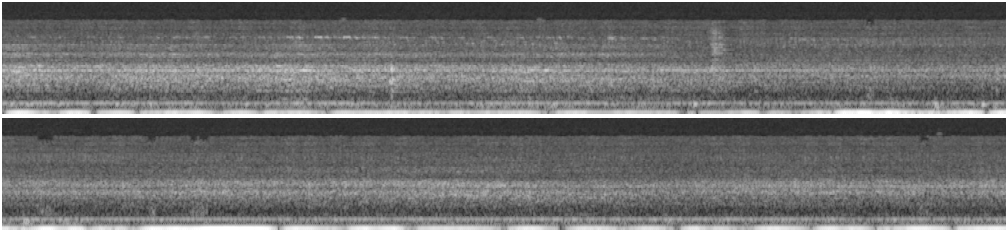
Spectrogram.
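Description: Wind buffets the microphone in gusts outdoors.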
